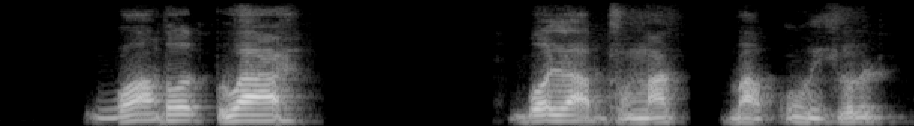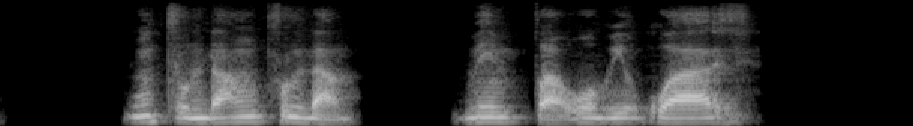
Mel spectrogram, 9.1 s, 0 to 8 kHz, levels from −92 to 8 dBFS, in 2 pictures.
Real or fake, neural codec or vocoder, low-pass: fake; codec, 16 kHz, 1 kbps, FunCodec, trained on LibriTTS, 50 frames a second; 7.2 kHz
